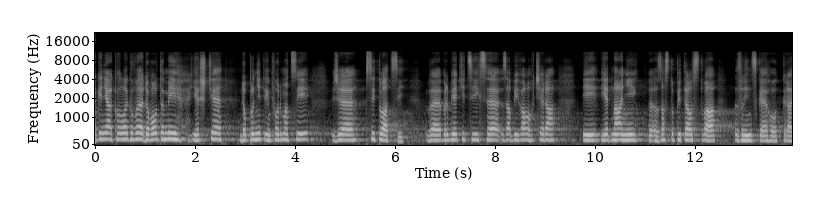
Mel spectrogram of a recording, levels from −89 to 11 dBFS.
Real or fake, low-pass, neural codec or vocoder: fake; 10.8 kHz; codec, 24 kHz, 1.2 kbps, DualCodec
